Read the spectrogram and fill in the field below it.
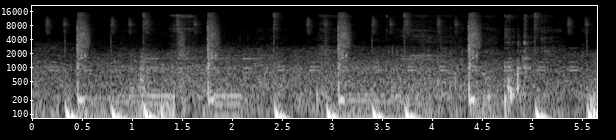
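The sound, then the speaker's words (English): Lake water slaps against the shore in a steady run of low thuds, each with a brief splashy hiss, repeating about once a second with no one speaking. “As I stand by the lake listening to the water crashing on the shoreline”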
